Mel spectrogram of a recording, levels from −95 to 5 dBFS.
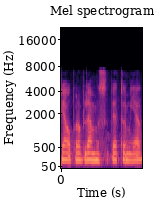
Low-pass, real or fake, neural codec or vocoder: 7.2 kHz; fake; codec, 16 kHz, 2 kbps, FunCodec, trained on LibriTTS, 25 frames a second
